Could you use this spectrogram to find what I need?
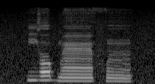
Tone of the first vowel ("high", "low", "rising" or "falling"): high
